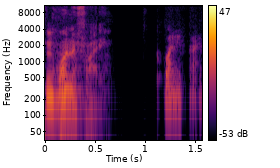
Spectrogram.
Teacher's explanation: So we drop the sound T in the word quantify. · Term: N-T reduction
